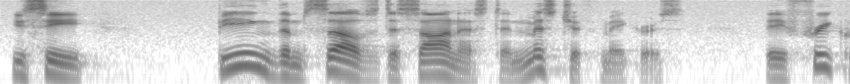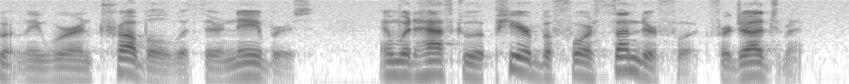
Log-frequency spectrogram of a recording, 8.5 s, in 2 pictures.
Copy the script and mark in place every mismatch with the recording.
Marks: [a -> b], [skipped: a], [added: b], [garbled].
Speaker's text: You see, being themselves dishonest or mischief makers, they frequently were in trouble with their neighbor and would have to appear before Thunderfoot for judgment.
You see, being themselves dishonest [or -> and] mischief makers, they frequently were in trouble with their [neighbor -> neighbors] and would have to appear before Thunderfoot for judgment.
